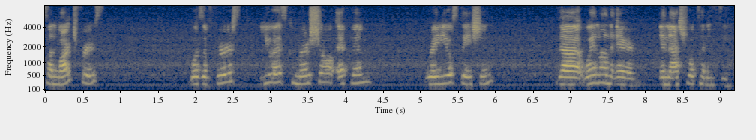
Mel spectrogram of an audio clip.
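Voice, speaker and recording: A young woman presenting a scripted student newscast, reading haltingly with slips and self-corrections. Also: on the high side, mellow, a little hiss or hum, poor audio. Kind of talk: scripted news-style narration for a history project.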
